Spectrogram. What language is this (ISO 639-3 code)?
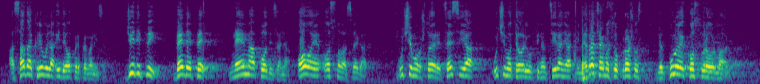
hrv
